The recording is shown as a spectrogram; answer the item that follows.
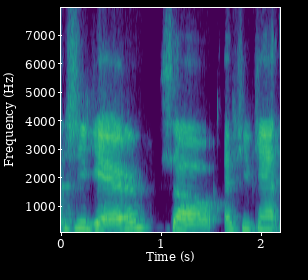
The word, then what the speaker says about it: Giguère: Well, I'll start by saying my name, just in case you guys don't know how to say my last name. Yep. It's Giguère.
